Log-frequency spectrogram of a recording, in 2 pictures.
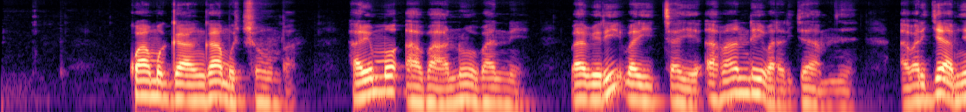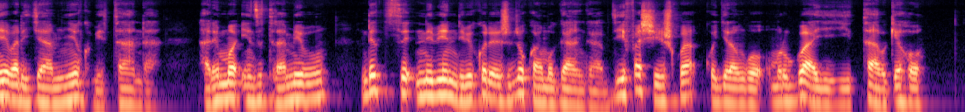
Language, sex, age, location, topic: Kinyarwanda, male, 25-35, Nyagatare, health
